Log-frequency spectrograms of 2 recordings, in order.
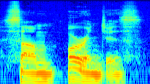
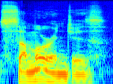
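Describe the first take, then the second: First: The two words are said separately. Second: The two words are joined together.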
